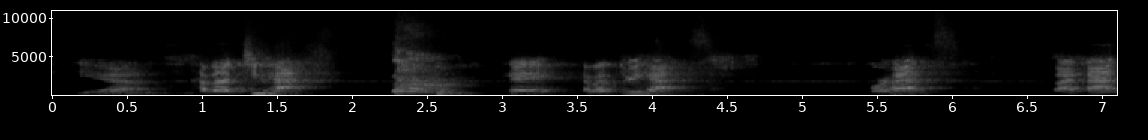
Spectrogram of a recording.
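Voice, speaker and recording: At a very slow pace with long, frequent pauses, a woman speaks at a fairly high pitch in a bright, sharp tone, with ordinary pitch variation and audible room echo. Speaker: life coach. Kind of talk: workshop talk. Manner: animated.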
